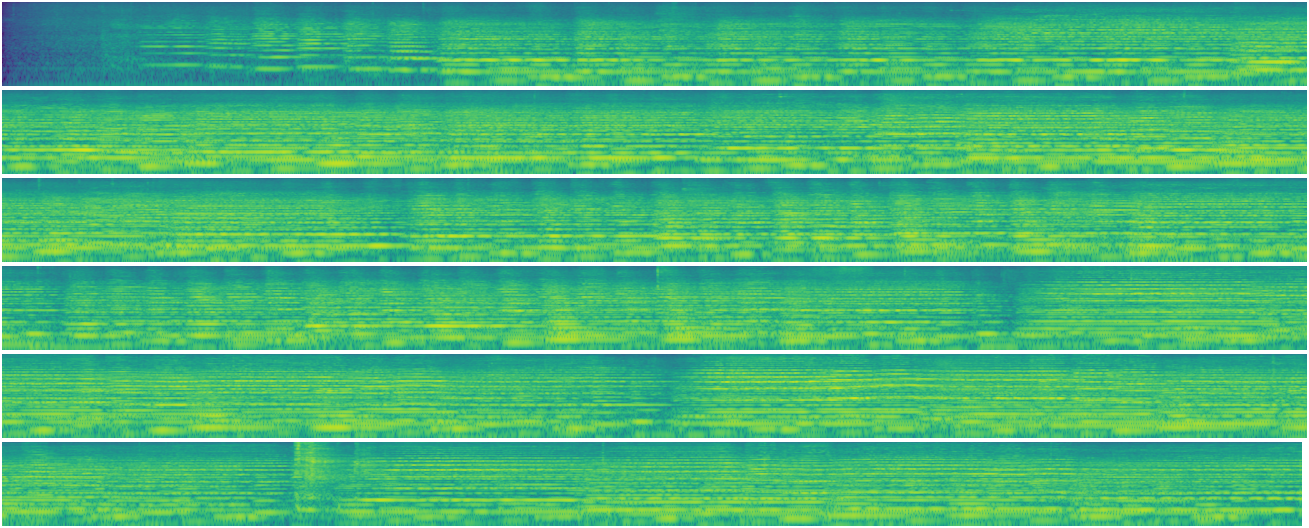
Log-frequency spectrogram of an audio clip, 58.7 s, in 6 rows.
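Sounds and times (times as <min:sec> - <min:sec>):
Spanish violin: 0:00.8 - 0:58.6
chamber orchestra playing: 0:00.8 - 0:58.6.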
